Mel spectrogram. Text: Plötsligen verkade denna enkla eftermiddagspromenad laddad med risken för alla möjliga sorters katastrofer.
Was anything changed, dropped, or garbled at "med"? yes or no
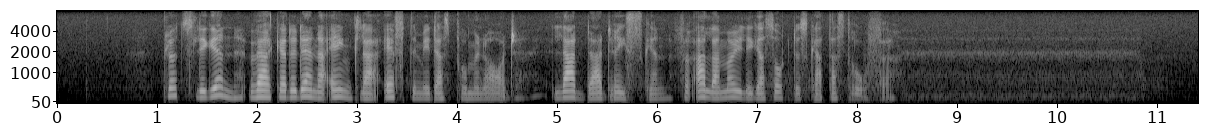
yes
